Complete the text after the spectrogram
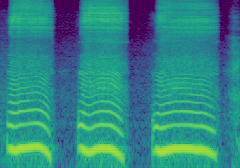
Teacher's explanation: You will feel vibrations in the neck. That's because it's a voiced sound. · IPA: /z/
